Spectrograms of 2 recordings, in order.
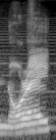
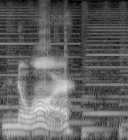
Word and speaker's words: Noir: I think I said Nore. It's Iris Noir. And this one is Iris Blanche. I believe is how you say it. Blanche. Blanche. They're French, which is what, and each one respectively means black and white.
